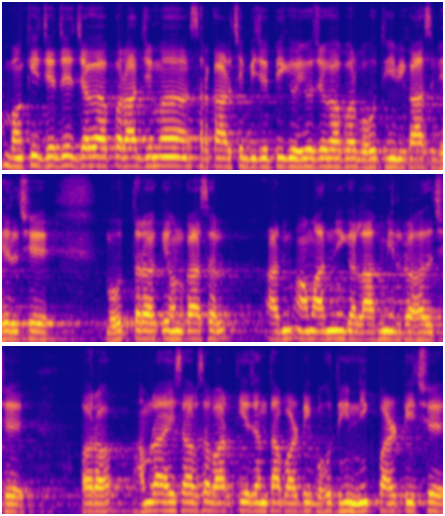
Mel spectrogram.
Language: Maithili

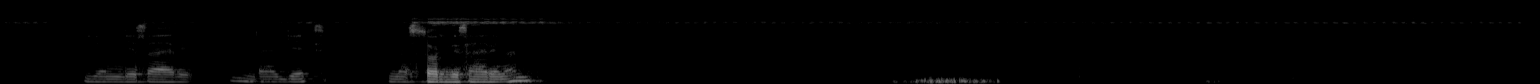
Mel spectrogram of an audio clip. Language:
Fula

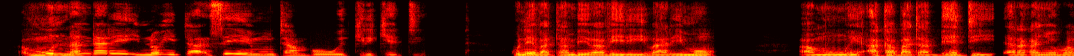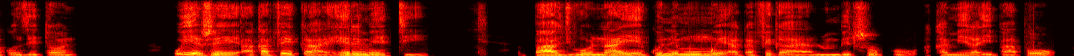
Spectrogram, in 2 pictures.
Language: Shona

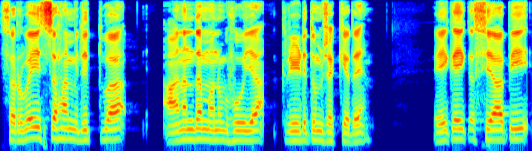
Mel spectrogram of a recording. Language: Sanskrit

